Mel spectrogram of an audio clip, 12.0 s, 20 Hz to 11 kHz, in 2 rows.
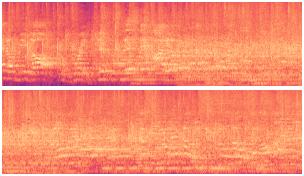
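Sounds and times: applause: 0.0 - 12.0
church music with sustained chords: 1.8 - 12.0.

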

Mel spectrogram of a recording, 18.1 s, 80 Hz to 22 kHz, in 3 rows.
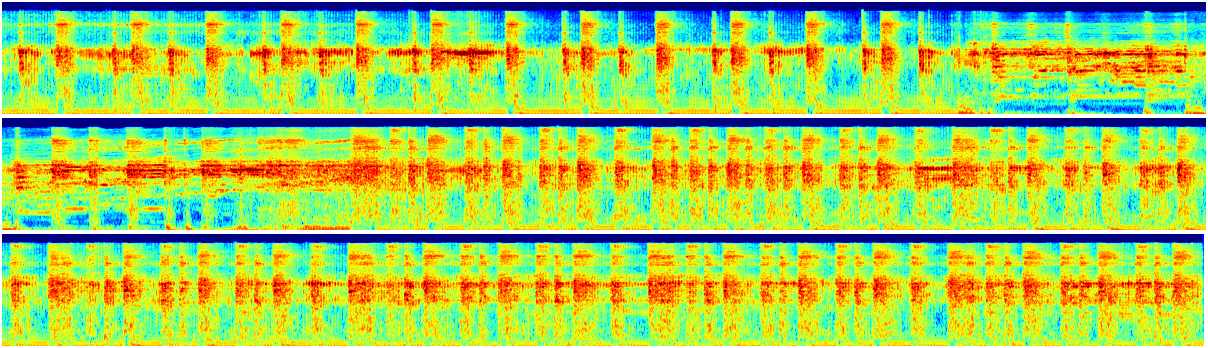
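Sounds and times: electronic dance music: 0.0 - 18.0
heavy bass beat: 0.0 - 18.0.

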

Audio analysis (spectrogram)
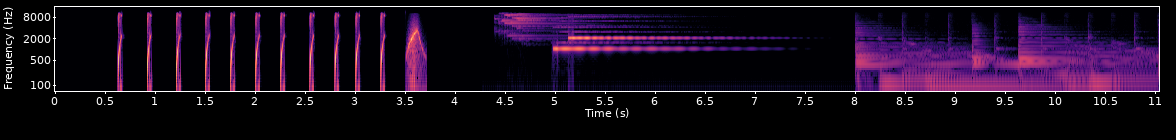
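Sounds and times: cartoon plops: 0.6 - 3.8.

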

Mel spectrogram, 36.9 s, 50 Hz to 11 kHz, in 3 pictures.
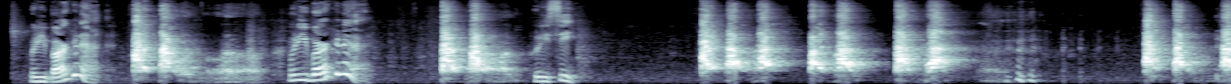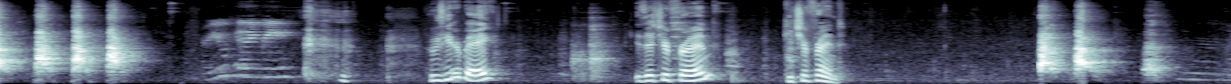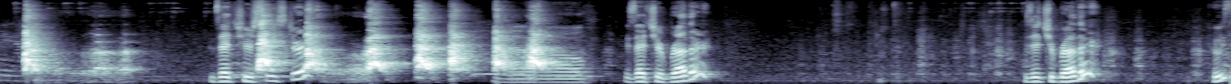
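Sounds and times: dog barking: 1.3 - 2.6, 4.4 - 5.3, 7.0 - 9.8, 11.4 - 13.9, 22.7 - 24.1, 24.8 - 26.1, 27.2 - 30.4.

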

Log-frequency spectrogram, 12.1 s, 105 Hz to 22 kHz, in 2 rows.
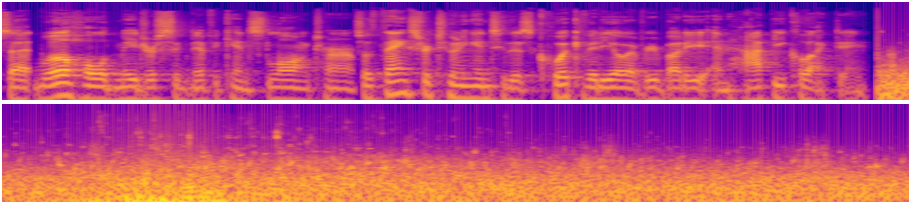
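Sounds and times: muffled underwater rush: 5.8 - 12.0.

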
